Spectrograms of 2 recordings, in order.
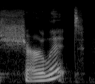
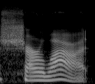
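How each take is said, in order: First: It is said like the common first name. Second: It is said like the town's local name. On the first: This is how the woman's name was probably said. "her name was Charlotte" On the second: This is how the town's name is said today. "not Charlotte"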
